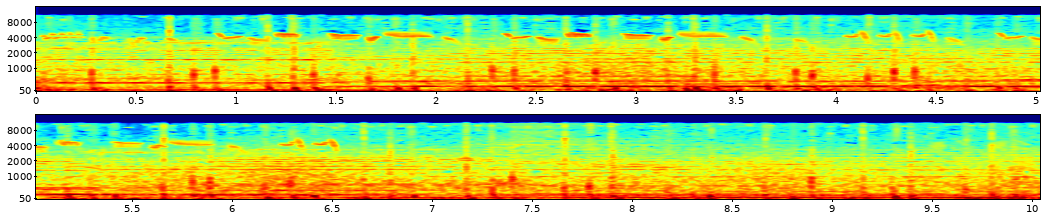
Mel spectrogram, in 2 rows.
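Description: A horse gallops in The Witcher 3, with steady, rhythmic hoofbeats pounding throughout over continuous game ambience.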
